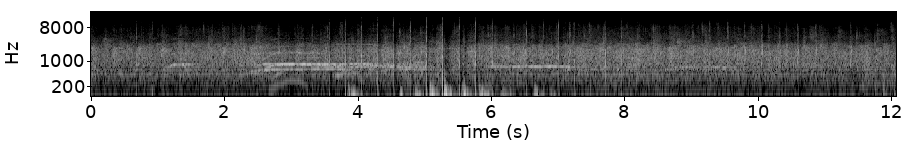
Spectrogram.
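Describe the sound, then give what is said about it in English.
A church audience applauds steadily for about twelve seconds for the adult volunteers who led a week-long youth mission trip, a dense, even wash of clapping with a few louder claps and faint murmuring voices mixed in. “So, and they deserve every bit of applause because these adults spent a week”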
